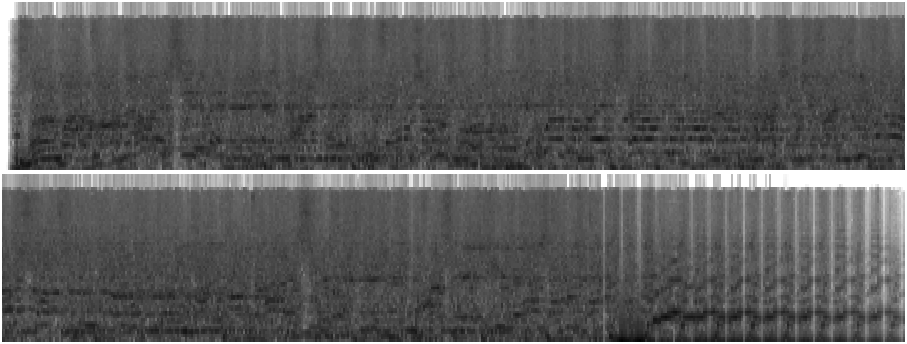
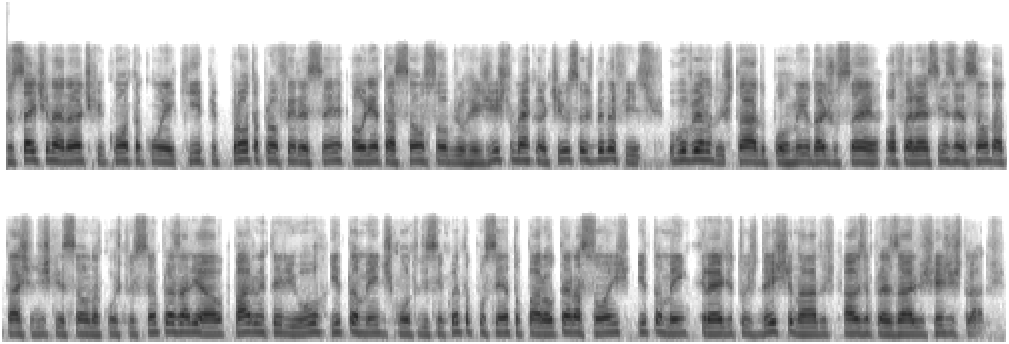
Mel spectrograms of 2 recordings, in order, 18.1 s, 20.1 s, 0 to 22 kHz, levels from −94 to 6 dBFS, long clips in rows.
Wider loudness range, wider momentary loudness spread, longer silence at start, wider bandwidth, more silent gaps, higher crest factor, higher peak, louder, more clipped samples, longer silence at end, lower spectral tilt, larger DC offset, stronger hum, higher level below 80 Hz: about the same, 1 LU vs 2 LU; second, 3 LU vs 8 LU; about the same, 0.1 s vs 0.05 s; first, over 20 kHz vs 9 kHz; neither; second, 6 dB vs 16 dB; first, 0 dBFS vs -6 dBFS; first, -5 LUFS vs -23 LUFS; first, 1% vs under 0.1%; about the same, 0 s vs 0.1 s; second, -2 dB/octave vs -4.5 dB/octave; neither; neither; first, -20 dBFS vs -66 dBFS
